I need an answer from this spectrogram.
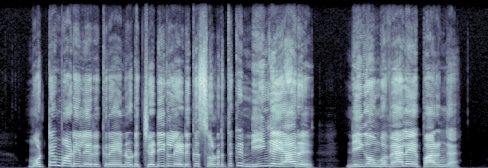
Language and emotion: Tamil, angry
